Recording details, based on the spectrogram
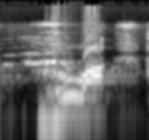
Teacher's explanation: ہا کو لفظ کے ساتھ پڑھیں گے، حلق کے نچلے والے حصے سے ادا کرنا ہے اس کا مخرج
